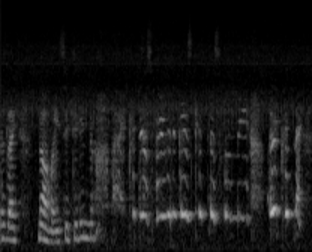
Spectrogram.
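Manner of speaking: very high squealing delight; excited screaming. Retold or imitated. Daughter squealing with joy at the pregnancy news.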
